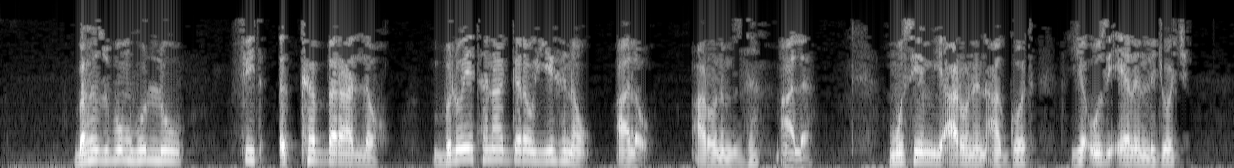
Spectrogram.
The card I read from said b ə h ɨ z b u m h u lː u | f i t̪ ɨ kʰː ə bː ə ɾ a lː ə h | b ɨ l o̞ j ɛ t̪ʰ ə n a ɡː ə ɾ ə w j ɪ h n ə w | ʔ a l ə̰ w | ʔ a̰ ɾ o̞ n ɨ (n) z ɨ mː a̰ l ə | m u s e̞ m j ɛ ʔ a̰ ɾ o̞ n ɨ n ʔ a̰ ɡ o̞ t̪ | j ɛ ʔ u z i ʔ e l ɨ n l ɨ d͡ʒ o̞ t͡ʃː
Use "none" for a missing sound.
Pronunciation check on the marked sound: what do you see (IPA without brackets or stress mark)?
m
